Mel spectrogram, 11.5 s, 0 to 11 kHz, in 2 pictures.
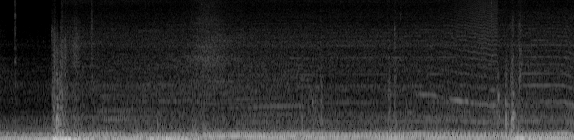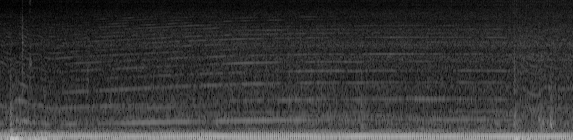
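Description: A Ferrari Aperta's retractable hardtop roof opening in 14 seconds: a steady electric motor whine with rising and falling mechanical tones and a few clicks and thunks, over a low idling rumble from its 4.5-liter naturally aspirated V8 engine, with no talking.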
